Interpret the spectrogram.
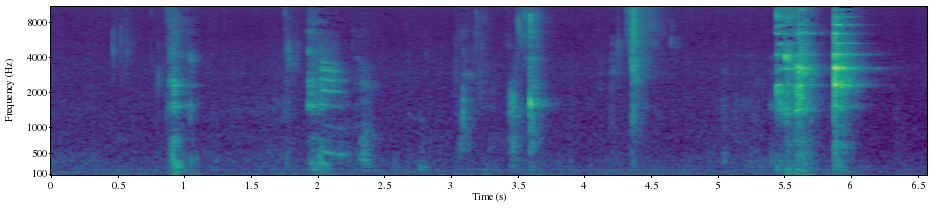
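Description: Close-miked eating sounds: scattered wet mouth smacks while chewing a roast dinner, with a couple of louder, sharper clicks near the end.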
